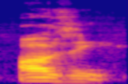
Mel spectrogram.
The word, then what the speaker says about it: Aussie: like just really hard tasteful rock called Ozzy pronounced Ozzy s apparently is an American letter whenever you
